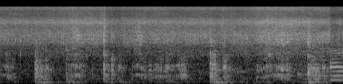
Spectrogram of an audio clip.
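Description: Onions and curry leaves fry in a pan, a loud, close, continuous sizzle broken by periodic scraping stirs.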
